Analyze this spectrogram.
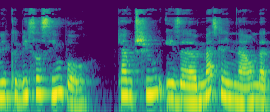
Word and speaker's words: caoutchouc: noun that means rubber the first part C it's the a just like in car so then you have UT like double o t and the end of the word is sh Shu just like a shoe the tires made with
